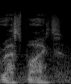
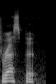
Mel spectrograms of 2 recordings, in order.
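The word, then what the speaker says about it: respite: The lantern's glow offers a brief restbite. Be wary on the road ahead. It's actually pronounced respit, but uh that's fine.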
